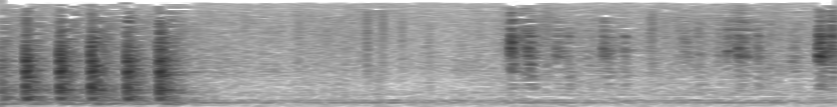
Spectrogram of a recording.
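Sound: knocking on a door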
